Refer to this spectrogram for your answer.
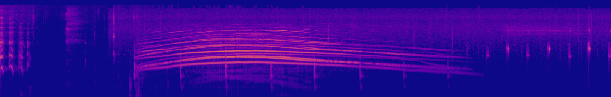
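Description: A spooky Halloween-style song intro opens with an eerie, siren-like wail that swells loudly and slowly fades over several seconds, followed by a run of sharp, evenly spaced taps.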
